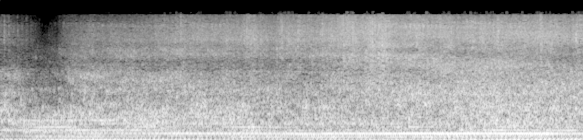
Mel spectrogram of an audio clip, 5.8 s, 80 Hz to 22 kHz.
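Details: 2006 Craftsman 917.376160 push mower with 6.75 hp engine, found roadside and rusted out, running on 90-octane ethanol-free fuel: steady speed, even drone, no misses, surging or knocks; engine great though the deck is not reusable.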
